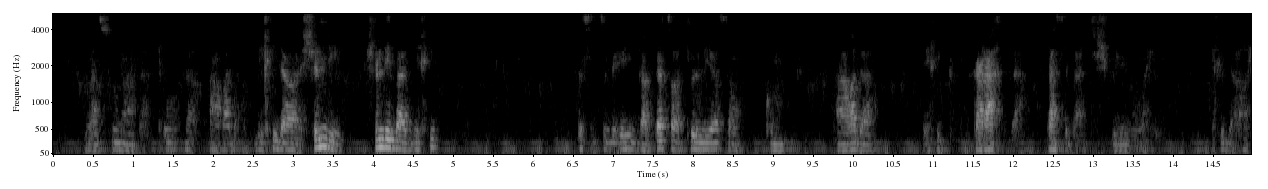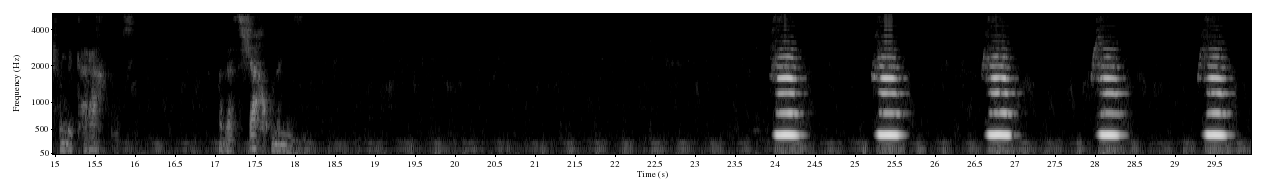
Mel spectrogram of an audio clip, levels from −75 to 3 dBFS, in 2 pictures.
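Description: No technical fault can be heard anywhere in the signal.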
